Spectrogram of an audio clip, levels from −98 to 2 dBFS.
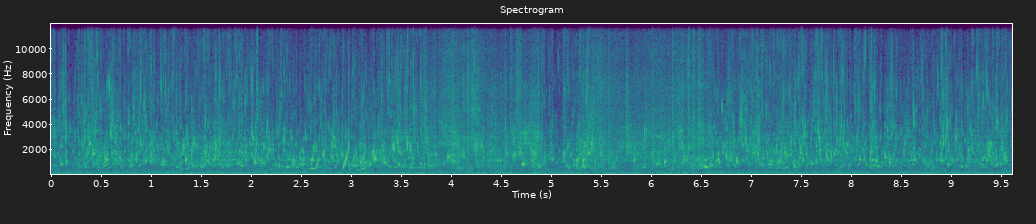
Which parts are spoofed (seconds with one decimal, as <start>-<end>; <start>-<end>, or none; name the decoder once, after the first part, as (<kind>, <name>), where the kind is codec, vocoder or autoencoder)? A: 3.7-4.9 (autoencoder, DAC-VAE); 5.4-6.6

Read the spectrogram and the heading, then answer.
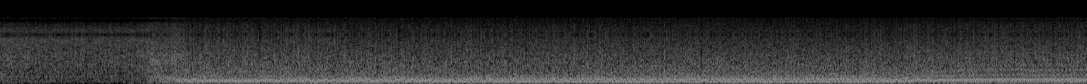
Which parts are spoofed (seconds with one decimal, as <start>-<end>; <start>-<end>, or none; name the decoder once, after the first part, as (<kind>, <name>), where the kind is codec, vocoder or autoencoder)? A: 4.0-4.9 (vocoder, BigVGAN v2)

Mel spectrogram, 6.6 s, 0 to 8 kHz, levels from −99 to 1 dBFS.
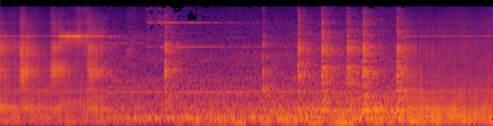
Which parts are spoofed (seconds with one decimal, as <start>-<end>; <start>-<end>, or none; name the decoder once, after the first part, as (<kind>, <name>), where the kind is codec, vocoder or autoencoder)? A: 0.0-1.4 (vocoder, Vocos); 5.4-6.6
